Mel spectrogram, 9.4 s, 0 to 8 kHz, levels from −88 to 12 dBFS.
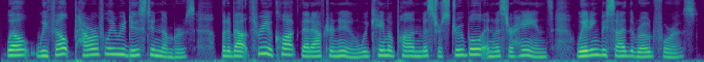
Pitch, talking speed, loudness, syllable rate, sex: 205 Hz, 170 wpm, -18 LUFS, 5.1 syllables/s, female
